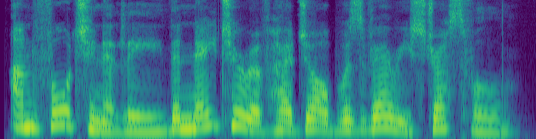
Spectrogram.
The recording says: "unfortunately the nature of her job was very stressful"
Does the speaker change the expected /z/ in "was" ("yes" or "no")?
no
